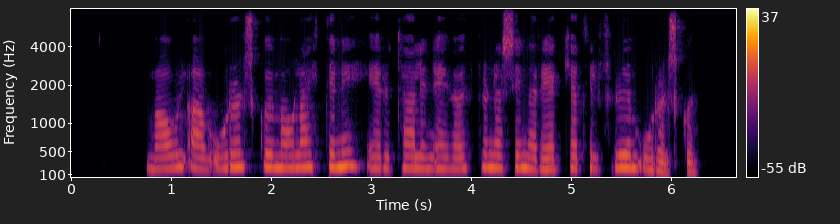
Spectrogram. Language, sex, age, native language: Icelandic, female, 50-59, Icelandic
